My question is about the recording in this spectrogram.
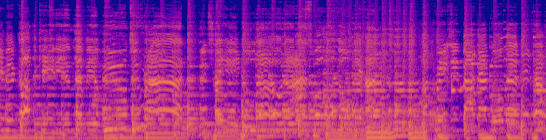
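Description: Live blues band playing a passage with no lyrics sung: electric guitar, electric bass, drums and keyboards, with a lead line that bends and wavers in pitch over a steady bass.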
